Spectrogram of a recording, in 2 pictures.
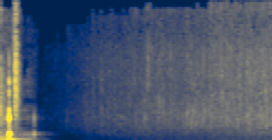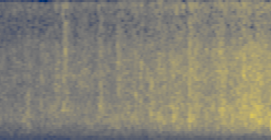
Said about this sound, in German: An diesem Morgen regnet es.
